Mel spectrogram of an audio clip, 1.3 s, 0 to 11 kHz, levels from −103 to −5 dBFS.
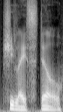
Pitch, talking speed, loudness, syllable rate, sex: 90 Hz, 140 wpm, -15 LUFS, 2.6 syllables/s, male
